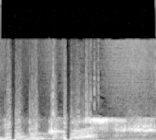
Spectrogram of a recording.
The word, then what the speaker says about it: Bubba Kush: so he called it Bubba he calls it Bubba Kush so it's pronounced bu U VB a Kush not bubble it's not a mispronunciation or misunderstanding okay but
